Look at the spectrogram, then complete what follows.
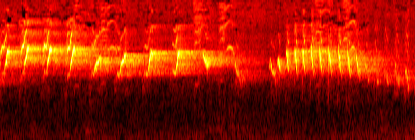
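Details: Cendet or pentet (long-tailed shrike) in lively song for bird training: a string of quick, rising, whistled notes, a short gap, then a rapid chattering trill that sinks slightly in pitch.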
